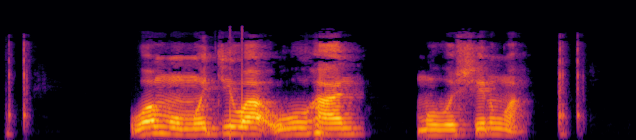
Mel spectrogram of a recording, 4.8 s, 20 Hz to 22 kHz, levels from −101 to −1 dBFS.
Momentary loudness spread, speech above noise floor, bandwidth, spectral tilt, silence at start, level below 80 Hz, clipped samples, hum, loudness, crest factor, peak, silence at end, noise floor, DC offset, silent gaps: 21 LU; over 71 dB; 10 kHz; -4.5 dB/octave; 0.15 s; -64 dBFS; under 0.1%; none; -20 LUFS; 20 dB; -2 dBFS; 0.55 s; under -90 dBFS; under 0.1%; none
